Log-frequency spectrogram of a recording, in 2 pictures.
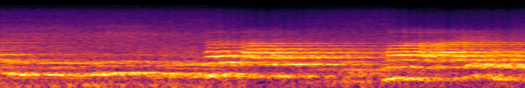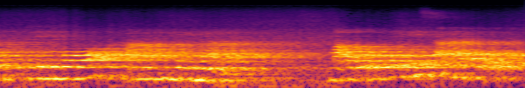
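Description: Voices singing a slow liturgical chant in long held notes, a new phrase starting every couple of seconds.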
